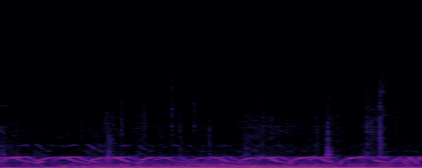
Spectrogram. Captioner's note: engine guns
